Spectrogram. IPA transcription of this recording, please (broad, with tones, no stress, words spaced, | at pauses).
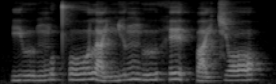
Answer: jɯː˩ ŋo˥˨t̪ʰoː˧˥la˩jɲi˧˥ə̯ ŋɯː˧˥ heː˥˨t̚pa˩jt͡ɕɔː˧˥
